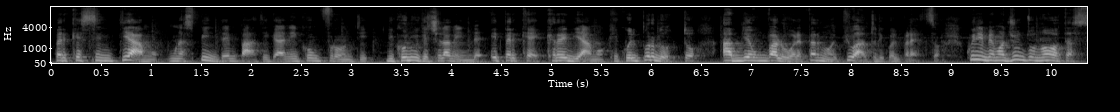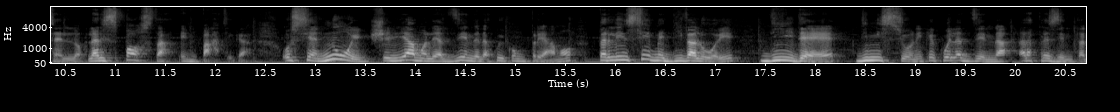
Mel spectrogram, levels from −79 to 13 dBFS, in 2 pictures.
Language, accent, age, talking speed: Italian, native, 30-49, 165 wpm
